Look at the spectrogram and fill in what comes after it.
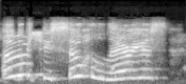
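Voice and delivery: little, high-pitched fairy godmother voice. Retelling what a being said about the speaker: little Disney fairy godmother voice. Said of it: "She sounded like a little Disney fairy godmother".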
